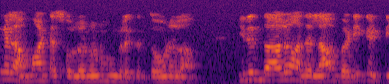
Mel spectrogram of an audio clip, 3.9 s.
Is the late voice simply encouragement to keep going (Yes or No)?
Yes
